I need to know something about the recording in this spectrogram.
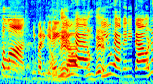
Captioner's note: crowd laughing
